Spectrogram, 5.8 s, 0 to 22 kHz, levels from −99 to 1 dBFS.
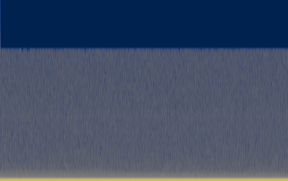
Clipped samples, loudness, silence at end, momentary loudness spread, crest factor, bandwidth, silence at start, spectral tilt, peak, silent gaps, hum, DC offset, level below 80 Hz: under 0.1%; -17 LUFS; 0 s; 0 LU; 4 dB; 1.2 kHz; 0 s; -8.5 dB/octave; -8 dBFS; none; none; under 0.1%; -12 dBFS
